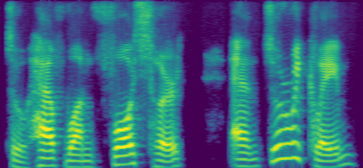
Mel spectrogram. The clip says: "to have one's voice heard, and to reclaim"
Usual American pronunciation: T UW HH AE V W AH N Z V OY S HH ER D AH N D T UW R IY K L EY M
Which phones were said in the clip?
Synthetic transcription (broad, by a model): T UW HH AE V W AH N V OY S HH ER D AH N T UW R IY K L EY M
